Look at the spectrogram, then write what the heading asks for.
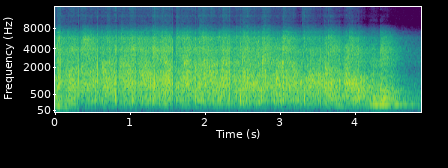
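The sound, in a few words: audience applause at a talk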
